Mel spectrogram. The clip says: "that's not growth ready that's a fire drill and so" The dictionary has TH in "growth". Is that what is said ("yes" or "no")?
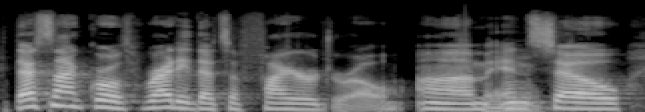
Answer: yes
